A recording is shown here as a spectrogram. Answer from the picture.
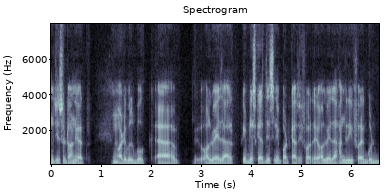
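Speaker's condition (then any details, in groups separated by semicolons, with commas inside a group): No condition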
